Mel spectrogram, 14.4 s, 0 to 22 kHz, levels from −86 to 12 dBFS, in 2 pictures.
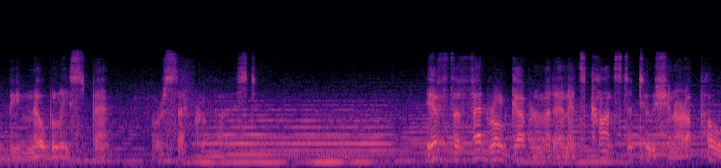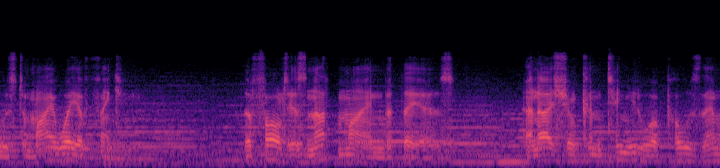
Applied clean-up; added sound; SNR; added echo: none; none; none; none.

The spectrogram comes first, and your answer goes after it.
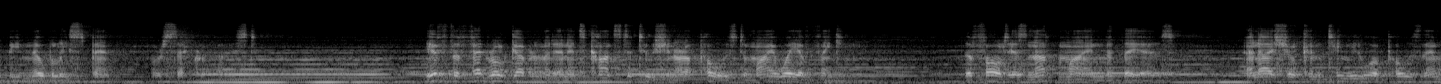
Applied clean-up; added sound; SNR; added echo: none; none; none; reverberation time 2.6 s.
